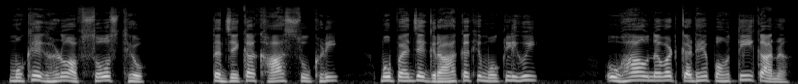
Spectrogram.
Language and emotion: Sindhi, sad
